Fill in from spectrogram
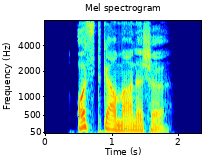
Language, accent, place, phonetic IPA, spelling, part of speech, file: German, Germany, Berlin, [ˈɔstɡɛʁmaːnɪʃə], ostgermanische, adjective, De-ostgermanische.ogg
- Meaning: inflection of ostgermanisch: 1. strong/mixed nominative/accusative feminine singular 2. strong nominative/accusative plural 3. weak nominative all-gender singular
